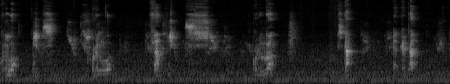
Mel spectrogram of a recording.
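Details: Grey parrot talking: a run of speech-like syllables, some clearly voiced and others breathy, delivered in short bursts with brief pauses, ending in a few sharper notes.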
